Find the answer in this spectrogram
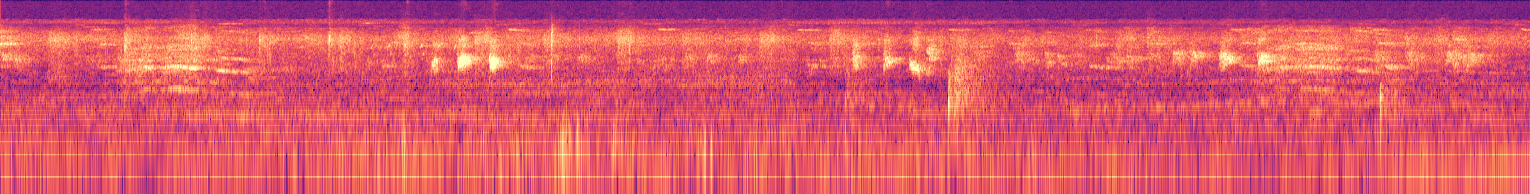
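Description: Birds chirping in short bursts a few times, over a steady low background rumble.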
